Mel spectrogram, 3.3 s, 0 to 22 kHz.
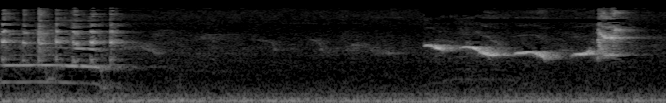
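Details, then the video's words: Greater green leafbird singing: a burst of sharp, rapid ticking notes, then a pause and a smooth warbled phrase that wavers up and down, ending with a high squeaky note. "Greater Green Leafbird (Bird Singing 74)"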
